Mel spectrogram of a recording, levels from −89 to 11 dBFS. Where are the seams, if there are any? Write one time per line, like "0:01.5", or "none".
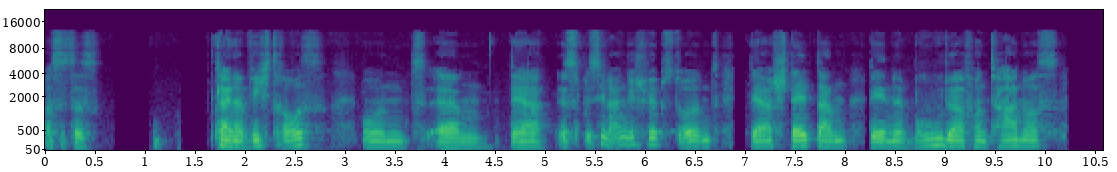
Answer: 0:01.5
0:03.1
0:08.2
